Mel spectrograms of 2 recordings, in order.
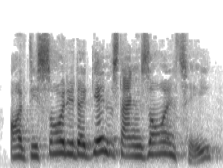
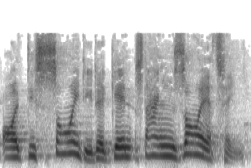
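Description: First: "against" leaned on, pitched higher; stress on against. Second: "decided" leaned on, the rest even; stress on decided. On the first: Preacher repeating the vow, stress moved to "against". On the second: Preacher voicing a believer's vow, stress on "decided". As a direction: press the word "decided" in this imagined vow. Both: Retold or imitated. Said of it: "because they've said".

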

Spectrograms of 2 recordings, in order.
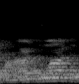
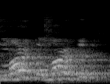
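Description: First: Mock scolding. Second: Higher, slow, loud loving call; intimate love. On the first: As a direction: imitate someone sighing over a repeat offender. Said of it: "the way I usually hear it is like". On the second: Retold or imitated. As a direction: call the name with great affection, drawn out. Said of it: "It's an intimate love".

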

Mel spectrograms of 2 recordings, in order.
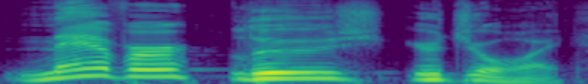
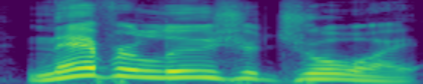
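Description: First: Slow, spaced-out "never lose your joy"; deliberate repeat. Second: NEVER lose your joy, loud in one run; emphatic command. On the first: Preacher repeating his translation to the church, slow and emphatic. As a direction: set each word of "never lose your joy" apart, slowly. Says it again, word by word. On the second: Preacher translating the passage for his church, loud and emphatic. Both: Retold or imitated.

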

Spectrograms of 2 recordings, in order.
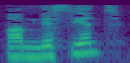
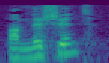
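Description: First: Omniscient said the British way. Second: Omniscient with a sh sound, omni-shent; British omniscient. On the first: Preacher teasing the congregation, mock British Omniscient. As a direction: say Omniscient as they say it in Britain. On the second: Preacher joking about Britain, soft British Omniscient. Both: Shown as a demonstration. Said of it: "That's how they say it in Britain".

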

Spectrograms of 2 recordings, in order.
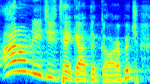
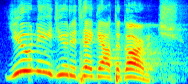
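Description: First: "I don't" set against what follows; stress on I. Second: Emphatic correction landing on "You"; stress on YOU. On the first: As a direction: lean on "I" and "don't", then let the rest fall. Contrasts I with you. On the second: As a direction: hit the opening "You" hard, then drop. Answering line stresses you. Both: Retold or imitated.

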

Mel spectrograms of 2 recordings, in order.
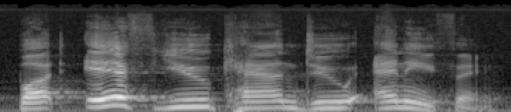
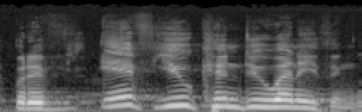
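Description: First: "if you can do anything" said slowly and loudly; slow down and punch "if you can do anything"; emphasized phrase. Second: Said in the usual way. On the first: Shown as a demonstration. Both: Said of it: "listen to this phrase".

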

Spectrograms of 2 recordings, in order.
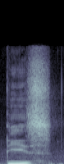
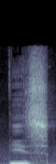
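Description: Both takes have the same delivery.

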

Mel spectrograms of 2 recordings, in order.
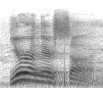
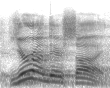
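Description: Both takes have the same delivery.

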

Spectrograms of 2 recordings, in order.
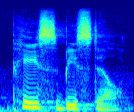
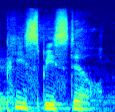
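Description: First: Soft, slow, low command; quiet, slow authority; calm command. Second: Soft, slow whisper; whispered calm authority; whispered command. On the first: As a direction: hush the storm gently. Jesus calms the storm. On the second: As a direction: breathe the words out. Jesus calms the storm, retold. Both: Retold or imitated.

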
